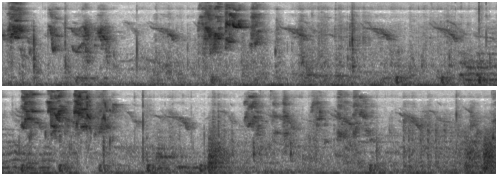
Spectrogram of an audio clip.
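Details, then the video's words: Lovebirds at feeding time giving sharp, high, shrill chirps in quick irregular bursts, with several louder clustered squeaks and broad rustling, flapping noises between calls. "Love birds voice sound"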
